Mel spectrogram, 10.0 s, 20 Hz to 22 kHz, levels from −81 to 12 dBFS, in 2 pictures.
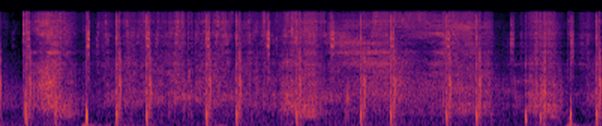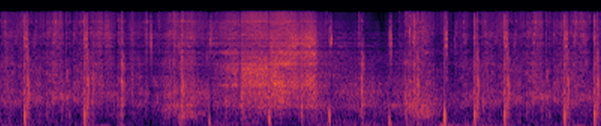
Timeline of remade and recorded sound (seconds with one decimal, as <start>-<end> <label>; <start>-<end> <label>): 0.0-4.2 recorded; 4.2-4.9 remade; 4.9-5.8 recorded; 5.8-8.4 remade; 8.4-10.0 recorded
